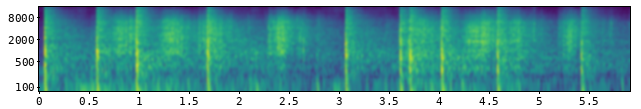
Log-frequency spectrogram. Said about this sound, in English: I spun around and ran towards the source of the fireworks, hoping to catch the hooligans in the act. When I arrived on scene, I only found smoking casings and the smell of sulfur.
